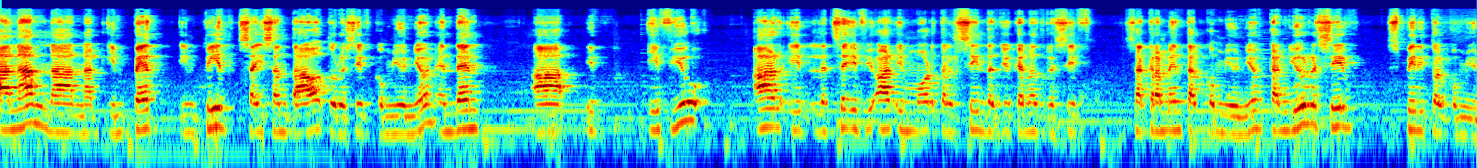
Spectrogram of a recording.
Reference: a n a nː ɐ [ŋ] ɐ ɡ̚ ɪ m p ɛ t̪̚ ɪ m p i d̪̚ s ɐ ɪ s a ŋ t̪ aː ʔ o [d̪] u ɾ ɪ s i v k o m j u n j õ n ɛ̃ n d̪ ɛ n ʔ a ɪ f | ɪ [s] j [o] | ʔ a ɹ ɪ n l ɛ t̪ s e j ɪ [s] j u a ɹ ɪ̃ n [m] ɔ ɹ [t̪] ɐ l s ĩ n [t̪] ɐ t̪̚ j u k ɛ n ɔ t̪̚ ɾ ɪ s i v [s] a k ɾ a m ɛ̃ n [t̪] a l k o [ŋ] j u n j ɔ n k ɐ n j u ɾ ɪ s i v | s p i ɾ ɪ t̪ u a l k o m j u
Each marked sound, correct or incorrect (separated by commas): incorrect, incorrect, incorrect, incorrect, incorrect, correct, correct, incorrect, correct, correct, incorrect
